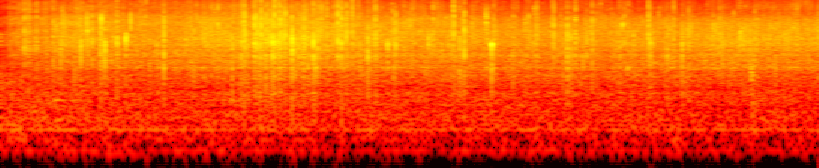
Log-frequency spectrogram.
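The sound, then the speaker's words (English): Chopped onions sizzle in hot olive oil in a big red Dutch oven, a steady hiss with a few scattered crackles and pops at a fairly quiet level. “And then I'll get Hannah poured some olive oil into her big red Dutch oven. It sounds lit. There we go. And dropped the chopped onions into the hot olive oil.”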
